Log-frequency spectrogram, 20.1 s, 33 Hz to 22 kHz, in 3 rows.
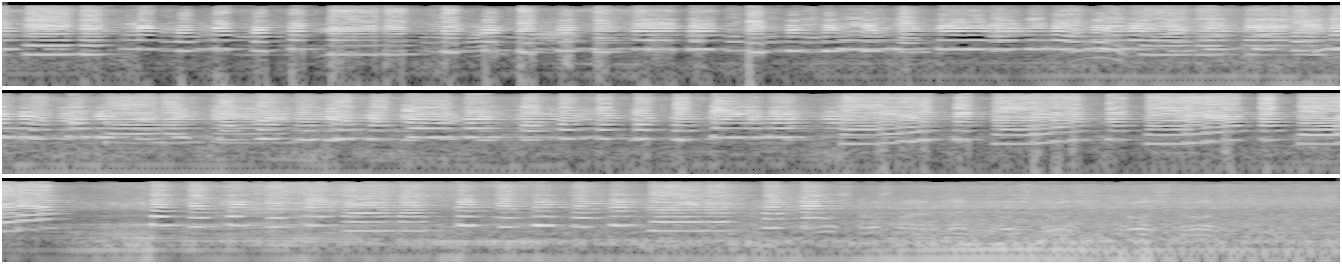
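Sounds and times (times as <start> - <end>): multi-tone bus horn: 0.0 - 19.5.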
